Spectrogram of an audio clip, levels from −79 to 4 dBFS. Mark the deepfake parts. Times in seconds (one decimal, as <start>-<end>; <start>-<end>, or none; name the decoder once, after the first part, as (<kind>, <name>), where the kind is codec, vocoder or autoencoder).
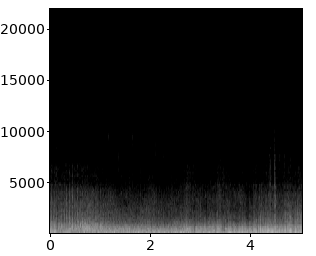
0.0-0.4 (vocoder, Vocos); 2.7-5.0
